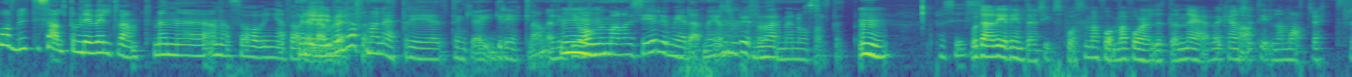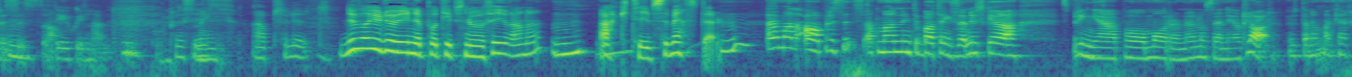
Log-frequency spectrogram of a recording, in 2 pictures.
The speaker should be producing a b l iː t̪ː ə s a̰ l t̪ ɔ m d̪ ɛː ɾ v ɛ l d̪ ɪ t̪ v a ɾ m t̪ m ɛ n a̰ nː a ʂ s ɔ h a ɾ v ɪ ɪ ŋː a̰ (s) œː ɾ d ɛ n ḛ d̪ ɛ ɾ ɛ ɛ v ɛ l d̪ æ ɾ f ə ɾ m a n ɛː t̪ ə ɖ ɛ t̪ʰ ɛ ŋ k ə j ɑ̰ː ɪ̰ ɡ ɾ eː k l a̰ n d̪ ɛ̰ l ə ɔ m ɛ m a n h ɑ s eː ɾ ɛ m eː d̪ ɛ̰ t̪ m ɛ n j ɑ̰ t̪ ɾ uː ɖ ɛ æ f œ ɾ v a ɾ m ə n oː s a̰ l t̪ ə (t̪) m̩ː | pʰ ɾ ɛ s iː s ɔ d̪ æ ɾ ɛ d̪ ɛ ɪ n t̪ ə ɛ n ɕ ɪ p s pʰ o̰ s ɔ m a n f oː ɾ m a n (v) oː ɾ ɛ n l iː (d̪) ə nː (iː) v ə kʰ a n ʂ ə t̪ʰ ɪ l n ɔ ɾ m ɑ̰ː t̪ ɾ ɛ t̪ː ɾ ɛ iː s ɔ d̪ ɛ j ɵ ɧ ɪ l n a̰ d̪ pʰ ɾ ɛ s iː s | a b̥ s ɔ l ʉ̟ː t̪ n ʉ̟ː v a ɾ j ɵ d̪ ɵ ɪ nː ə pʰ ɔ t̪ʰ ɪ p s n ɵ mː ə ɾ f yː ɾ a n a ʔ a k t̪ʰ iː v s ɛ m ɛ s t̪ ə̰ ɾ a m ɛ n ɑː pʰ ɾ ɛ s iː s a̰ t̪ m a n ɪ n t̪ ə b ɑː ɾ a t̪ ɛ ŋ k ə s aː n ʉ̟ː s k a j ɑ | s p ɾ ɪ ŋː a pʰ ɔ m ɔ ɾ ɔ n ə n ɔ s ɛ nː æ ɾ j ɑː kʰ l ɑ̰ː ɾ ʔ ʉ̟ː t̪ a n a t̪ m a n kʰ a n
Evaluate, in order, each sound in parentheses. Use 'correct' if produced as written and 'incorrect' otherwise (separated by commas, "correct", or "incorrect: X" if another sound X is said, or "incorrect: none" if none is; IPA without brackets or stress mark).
incorrect: f, correct, incorrect: f, incorrect: t̪, incorrect: ɛː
